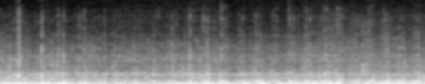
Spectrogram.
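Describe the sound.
An engine rumbles in a steady, loud, low drone that holds without a break or clear change in pitch, and no voices are heard.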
